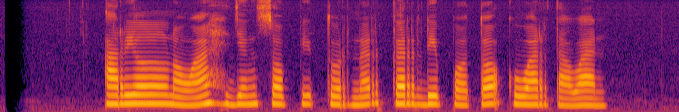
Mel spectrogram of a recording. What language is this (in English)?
Sundanese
